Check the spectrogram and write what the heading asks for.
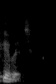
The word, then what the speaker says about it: Goebbels: ahorita te lo busco, creo que se pronuncia Goebbels, pero es Goebbels, Ok, ok. pero casi estoy seguro que es Goebbels.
